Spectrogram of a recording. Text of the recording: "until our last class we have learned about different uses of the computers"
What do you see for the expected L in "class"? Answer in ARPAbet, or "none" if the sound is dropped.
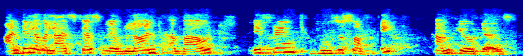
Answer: none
